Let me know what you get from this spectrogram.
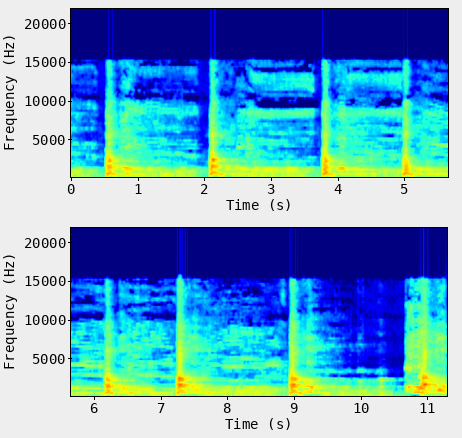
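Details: Domestic dog howling along as if singing, about eight short, falling howls repeated roughly every one and a half seconds, each opening with an abrupt yelp-like onset.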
